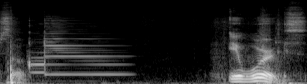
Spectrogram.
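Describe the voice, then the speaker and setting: Music behind a man's voice. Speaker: tech YouTuber. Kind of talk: casual screen-recording tech walkthrough. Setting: home, background noise. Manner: hesitant, stuttering.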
